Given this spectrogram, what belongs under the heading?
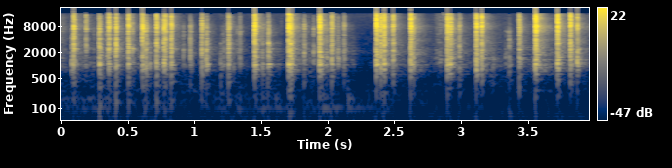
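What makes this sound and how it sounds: Long nails covered with paperclips rapidly tap a Staedtler pencil package, a plastic blister on a printed cardboard back holding pencils. About 28 quick, dry clicks come in uneven bursts, each bright with a hollow plastic tone near 1 kHz. Every tap dies away almost instantly.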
